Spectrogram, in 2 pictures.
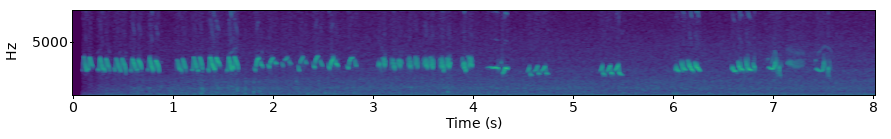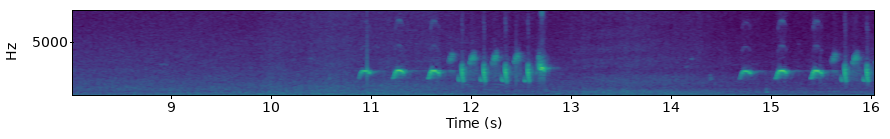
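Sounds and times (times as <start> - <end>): small bird chirping: 0.1 - 7.6, 10.9 - 12.8, 14.7 - 16.0.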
